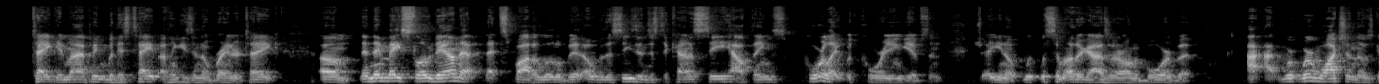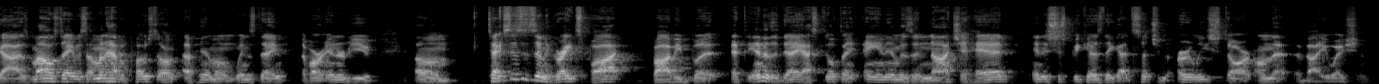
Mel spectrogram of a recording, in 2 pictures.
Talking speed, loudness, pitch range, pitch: 245 wpm, -25 LUFS, 100-125 Hz, 115 Hz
